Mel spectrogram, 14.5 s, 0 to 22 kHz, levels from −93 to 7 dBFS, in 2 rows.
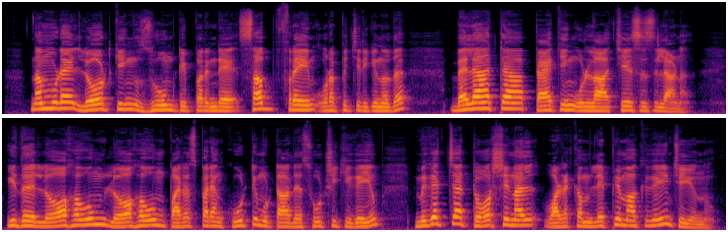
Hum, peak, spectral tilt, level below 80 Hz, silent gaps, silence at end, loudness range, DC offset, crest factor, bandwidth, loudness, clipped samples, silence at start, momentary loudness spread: none; -2 dBFS; -6 dB/octave; -56 dBFS; none; 0.1 s; 2 LU; under 0.1%; 18 dB; 16 kHz; -19 LUFS; under 0.1%; 0.3 s; 8 LU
